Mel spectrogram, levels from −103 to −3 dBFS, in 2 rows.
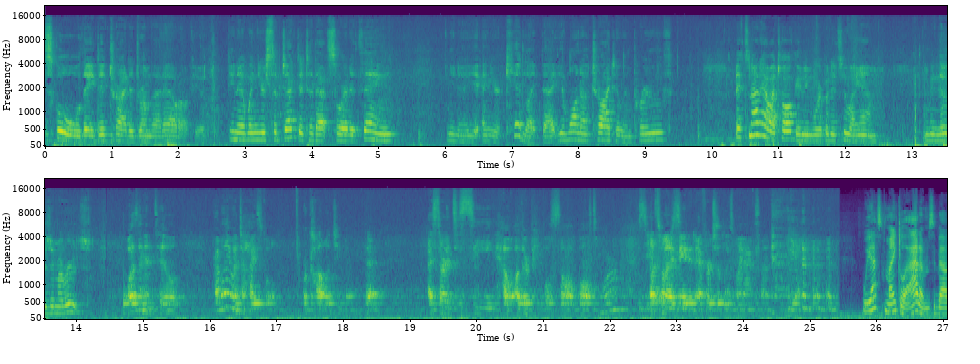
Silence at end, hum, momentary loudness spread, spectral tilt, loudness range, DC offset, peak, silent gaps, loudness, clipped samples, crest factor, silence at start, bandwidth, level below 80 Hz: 0 s; none; 18 LU; -3 dB/octave; 4 LU; under 0.1%; -4 dBFS; none; -24 LUFS; under 0.1%; 22 dB; 0 s; 16.5 kHz; -40 dBFS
